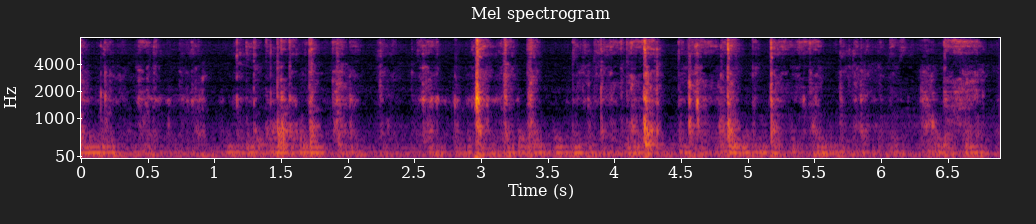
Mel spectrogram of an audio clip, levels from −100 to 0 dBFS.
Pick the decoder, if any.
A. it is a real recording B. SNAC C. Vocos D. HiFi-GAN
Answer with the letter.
D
